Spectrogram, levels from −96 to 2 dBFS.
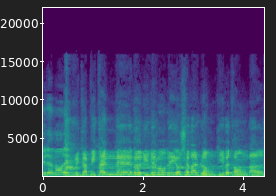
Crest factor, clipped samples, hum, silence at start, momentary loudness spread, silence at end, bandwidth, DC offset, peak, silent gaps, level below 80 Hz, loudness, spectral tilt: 16 dB; under 0.1%; none; 0 s; 3 LU; 0 s; 13 kHz; under 0.1%; -4 dBFS; none; -50 dBFS; -18 LUFS; -4.5 dB/octave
